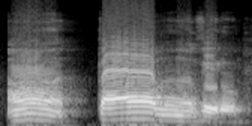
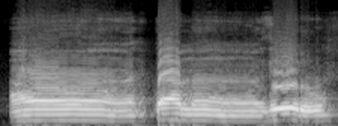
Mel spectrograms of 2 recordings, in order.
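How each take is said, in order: First: आ, त, मु, ज़ीरो with each syllable chopped apart, ता cut off from मु; wrong split syllables. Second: आ, त, मु, ज़ीरो read smoothly as one flowing unit; joined flowing reading. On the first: Teacher shows students the wrong way, choppy syllables. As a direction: break the word into separate beats, the wrong way. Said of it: "ता को अलग नहीं करना है". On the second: Teacher models the correct flowing recitation. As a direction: keep the flow, one breath for the box. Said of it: "एक box को एक बार में पढ़ेंगे ताकि फ्लो बरकरार रहे". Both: Shown as a demonstration.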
